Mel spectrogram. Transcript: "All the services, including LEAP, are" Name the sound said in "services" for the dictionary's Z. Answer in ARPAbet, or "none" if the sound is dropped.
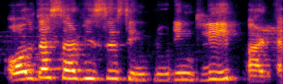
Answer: S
